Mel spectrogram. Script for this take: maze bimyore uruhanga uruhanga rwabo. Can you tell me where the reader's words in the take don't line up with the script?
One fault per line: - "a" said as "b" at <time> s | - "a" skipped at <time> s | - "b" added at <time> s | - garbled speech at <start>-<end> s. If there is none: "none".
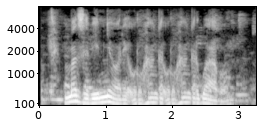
none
